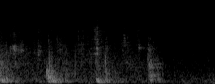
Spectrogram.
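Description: Footsteps on a hard floor: three steps about half a second apart, each a little fainter.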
